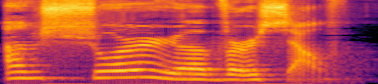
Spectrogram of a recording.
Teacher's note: 前面是 unsure，辅音结尾，所以可以和 of 进行连读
